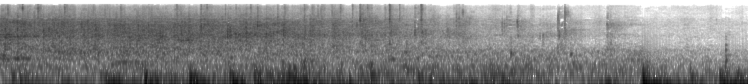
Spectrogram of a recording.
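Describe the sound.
Audience applause welcoming xiangsheng comedy performers onto the stage at a variety show, a dense, steady clapping that dips slightly toward the end before a few louder thumps.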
